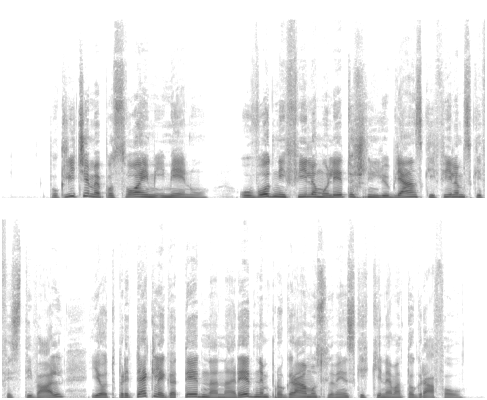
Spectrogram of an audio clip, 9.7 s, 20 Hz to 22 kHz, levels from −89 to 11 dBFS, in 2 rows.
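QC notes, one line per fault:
6.57 s, dropped buffer (overrun): A jump lands between "festival je od preteklega" and "tedna na rednem programu". The sound jumps ahead with no gap. Roughly 30 ms is missing, so the two sides butt together. The likely cause is the capture program failing to collect a buffer before the hardware overwrote it.
9.15 s, dropped buffer (overrun): A shorter skip, with roughly 10 ms lost. It is likely the same overrun.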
